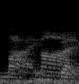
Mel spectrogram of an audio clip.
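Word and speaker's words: mãe: think it was pronounced mai it looks like may yeah and then pie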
